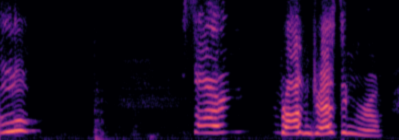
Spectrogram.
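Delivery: high, loud, chirping voice. Retelling how Allison scooted out of the room: imitating Allison. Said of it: "Allison was like".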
